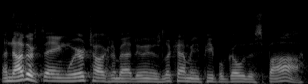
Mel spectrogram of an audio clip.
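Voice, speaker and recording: A man presenting a seminar, answering audience questions in a relaxed, joking, rambling way, his voice going hoarse. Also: fairly high pitch, rapid-fire. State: losing his voice. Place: seminar room.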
